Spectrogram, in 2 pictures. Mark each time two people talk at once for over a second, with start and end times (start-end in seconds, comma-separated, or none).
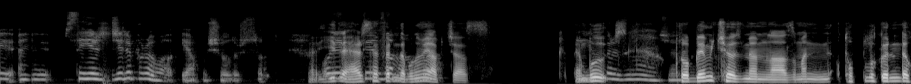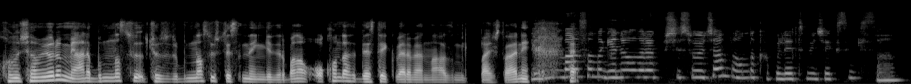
3.2-4.5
